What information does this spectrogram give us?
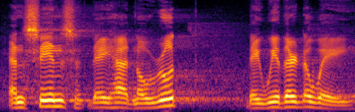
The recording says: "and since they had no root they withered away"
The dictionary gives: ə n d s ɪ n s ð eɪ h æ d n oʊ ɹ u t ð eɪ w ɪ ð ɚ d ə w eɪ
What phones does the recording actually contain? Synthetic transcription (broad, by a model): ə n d s ɪ n s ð eɪ h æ d n oʊ ɹ u t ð eɪ w ɪ ð ɚ d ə w eɪ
